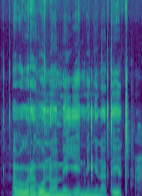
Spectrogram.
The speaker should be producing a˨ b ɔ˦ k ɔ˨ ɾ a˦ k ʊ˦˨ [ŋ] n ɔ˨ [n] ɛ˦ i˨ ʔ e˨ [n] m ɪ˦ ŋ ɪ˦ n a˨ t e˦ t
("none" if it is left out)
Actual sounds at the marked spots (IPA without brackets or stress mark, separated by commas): none, m, n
